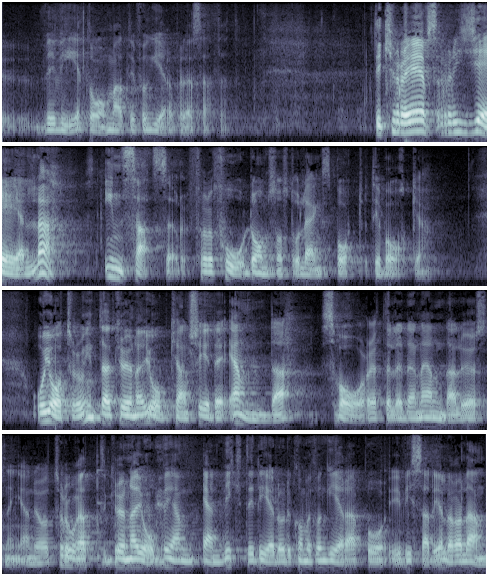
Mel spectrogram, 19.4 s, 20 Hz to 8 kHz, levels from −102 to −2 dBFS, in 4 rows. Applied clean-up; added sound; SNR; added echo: none; none; none; none.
